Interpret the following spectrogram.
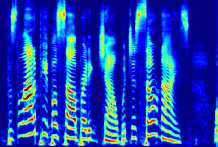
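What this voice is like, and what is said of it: Nasal imitation of another's voice. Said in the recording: “I'm trying to get her nasality down better. I think I'm going to plug. ... plugging my nose really helped with my Margaret impression.”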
